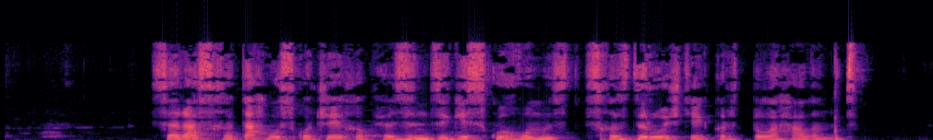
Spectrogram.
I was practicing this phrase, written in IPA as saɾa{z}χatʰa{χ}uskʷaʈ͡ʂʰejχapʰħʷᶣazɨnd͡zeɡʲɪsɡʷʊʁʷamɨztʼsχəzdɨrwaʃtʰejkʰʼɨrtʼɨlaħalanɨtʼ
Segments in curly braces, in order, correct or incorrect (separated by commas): incorrect, incorrect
